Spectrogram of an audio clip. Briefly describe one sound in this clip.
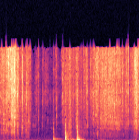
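A cardboard box is set down on a table with a soft thud.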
